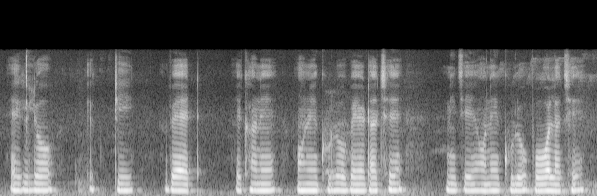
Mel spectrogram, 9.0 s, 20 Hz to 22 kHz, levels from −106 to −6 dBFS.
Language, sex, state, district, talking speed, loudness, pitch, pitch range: Bengali, male, West Bengal, Paschim Medinipur, 80 wpm, -17 LUFS, 140 Hz, 135-145 Hz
